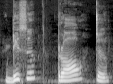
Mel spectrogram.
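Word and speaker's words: distraught: में लिखा है जीएसटी जीएसटी को पढ़ते हैं ट यानी आपको इंग्लिश में कहीं पर जीएसटी लिखा मिले तो आपको जीएसटी का उच्चारण करना होता है ट तो मीनिंग कैसे बनती है हमारी डी आई एस इसे पढ़ेंगे डिस टी आर इसे पढ़ेंगे ट्रा और ए यू है तो इतनी मीनिंग बनी डिश ट्रो और आखिरी में जीएसटी टा तो पूरी meaning dish trout डिस्ट्रॉट dish trout डिस्ट्रॉट डिस्ट्रॉट का मतलब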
